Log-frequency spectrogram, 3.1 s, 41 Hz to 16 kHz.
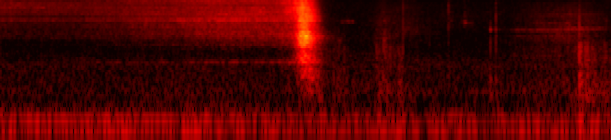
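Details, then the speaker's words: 2008 GMC Sierra with brake light problem, brake booster vacuum line released after holding 66.5: single brief sharp hiss as vacuum rushes out, dropping to zero; booster held vacuum properly. "so we're going to release this as you can hear the vacuum's"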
